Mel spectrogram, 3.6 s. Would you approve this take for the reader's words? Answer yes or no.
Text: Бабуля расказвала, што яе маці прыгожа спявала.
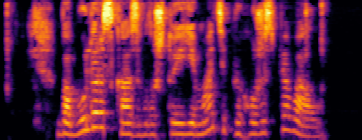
yes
